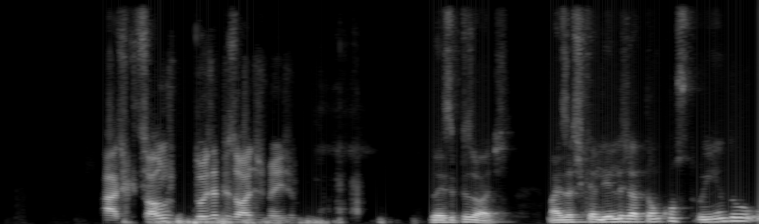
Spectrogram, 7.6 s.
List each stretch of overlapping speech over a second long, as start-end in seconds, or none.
none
